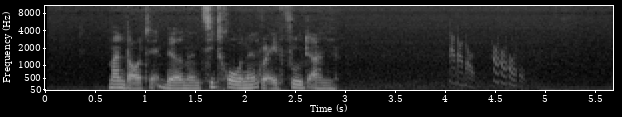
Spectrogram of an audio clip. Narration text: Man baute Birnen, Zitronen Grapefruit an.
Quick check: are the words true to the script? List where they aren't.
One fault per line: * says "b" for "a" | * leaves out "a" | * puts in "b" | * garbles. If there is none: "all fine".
all fine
